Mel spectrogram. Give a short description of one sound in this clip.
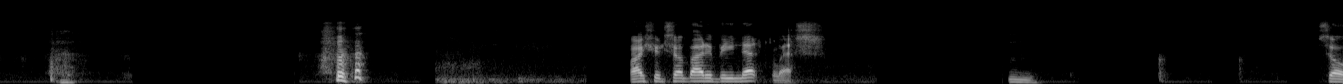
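A young man laughs and talks over an online call.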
